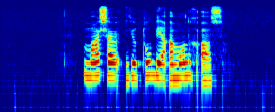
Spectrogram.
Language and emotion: Russian, neutral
